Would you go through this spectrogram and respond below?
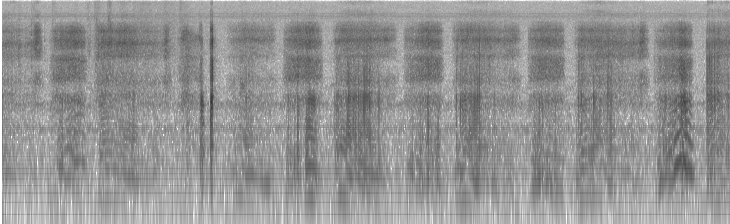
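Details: Repeated whistling, rasping snores with each breath, roughly twelve to fifteen a minute, in a quiet room; snoring.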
